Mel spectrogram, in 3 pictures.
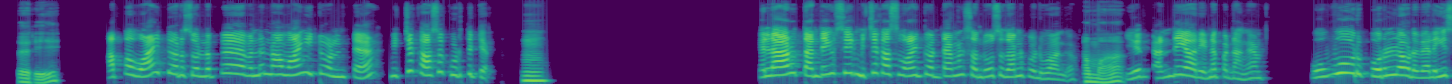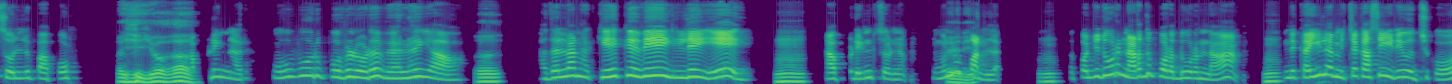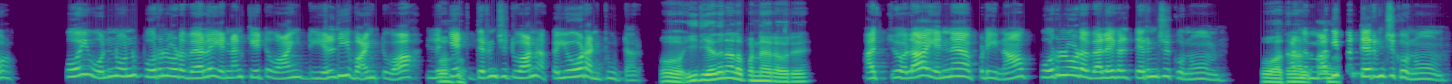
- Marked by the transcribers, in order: laughing while speaking: "அய்யய்யோ! ஆ"; drawn out: "விலையா?"; drawn out: "இல்லையே!"; in English: "ஆக்சுவலா"
- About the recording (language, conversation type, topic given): Tamil, podcast, குடும்பத்தினர் அன்பையும் கவனத்தையும் எவ்வாறு வெளிப்படுத்துகிறார்கள்?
